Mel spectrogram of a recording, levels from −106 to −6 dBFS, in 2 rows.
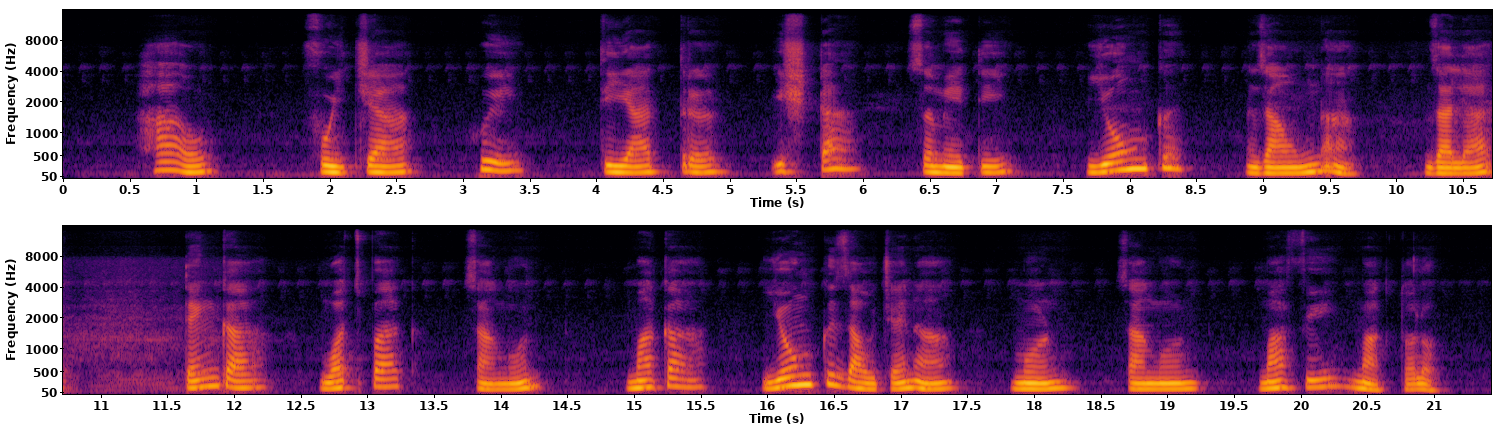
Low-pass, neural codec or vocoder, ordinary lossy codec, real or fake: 14.4 kHz; none; none; real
